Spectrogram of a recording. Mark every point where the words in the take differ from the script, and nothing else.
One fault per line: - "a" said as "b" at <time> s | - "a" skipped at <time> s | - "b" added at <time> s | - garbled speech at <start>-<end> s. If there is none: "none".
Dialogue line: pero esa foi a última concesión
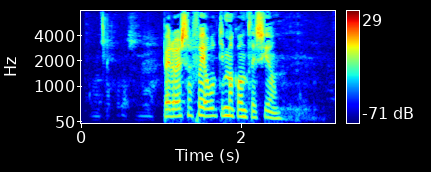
none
